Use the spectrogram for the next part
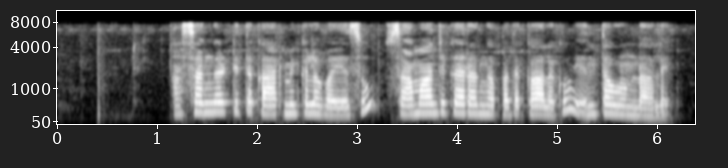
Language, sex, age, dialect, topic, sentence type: Telugu, female, 25-30, Telangana, banking, question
